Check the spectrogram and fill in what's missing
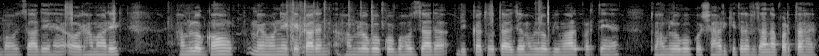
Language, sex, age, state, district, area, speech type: Urdu, male, 18-30, Bihar, Supaul, rural, spontaneous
